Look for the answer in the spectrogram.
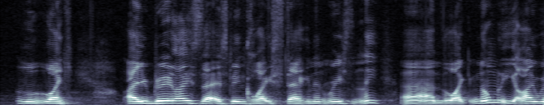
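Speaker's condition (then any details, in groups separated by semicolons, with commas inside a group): Cerebral palsy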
